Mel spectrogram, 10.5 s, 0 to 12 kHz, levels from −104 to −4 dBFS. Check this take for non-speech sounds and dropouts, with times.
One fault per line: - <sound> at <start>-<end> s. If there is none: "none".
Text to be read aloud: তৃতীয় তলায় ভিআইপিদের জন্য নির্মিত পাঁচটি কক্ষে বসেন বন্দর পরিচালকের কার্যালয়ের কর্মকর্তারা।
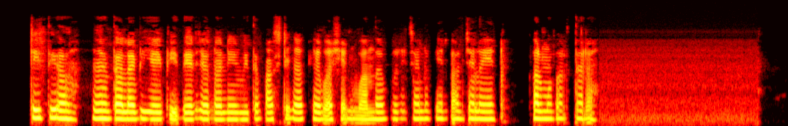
none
